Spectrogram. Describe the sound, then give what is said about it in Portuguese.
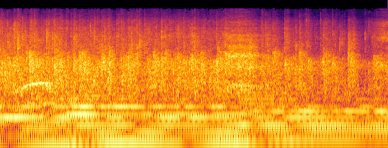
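A church audience applauds the Lord loudly and steadily, a dense wash of clapping over sustained organ or keyboard chords holding low tones throughout. “Aplauda o Senhor bem forte, aplauda o Senhor bem forte, aplauda, aplauda, aplauda.”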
